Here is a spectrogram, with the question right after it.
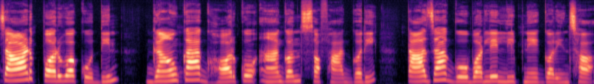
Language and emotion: Nepali, neutral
